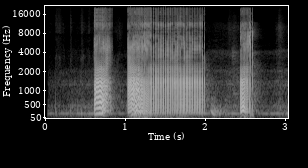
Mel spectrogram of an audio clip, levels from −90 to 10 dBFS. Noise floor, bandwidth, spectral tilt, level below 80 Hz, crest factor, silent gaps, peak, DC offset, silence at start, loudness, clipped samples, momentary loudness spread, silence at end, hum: -46 dBFS; over 20 kHz; -2 dB/octave; -56 dBFS; 20 dB; none; 0 dBFS; under 0.1%; 0.6 s; -19 LUFS; under 0.1%; 8 LU; 0.4 s; none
